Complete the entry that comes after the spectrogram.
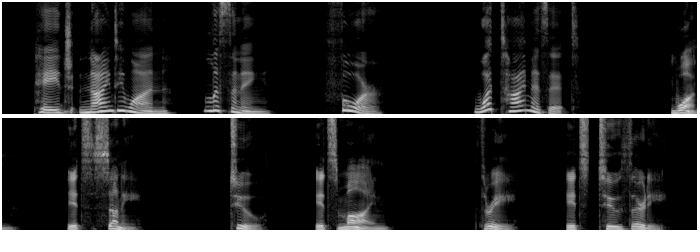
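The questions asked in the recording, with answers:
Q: What time is it?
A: 3: It's 2:30.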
